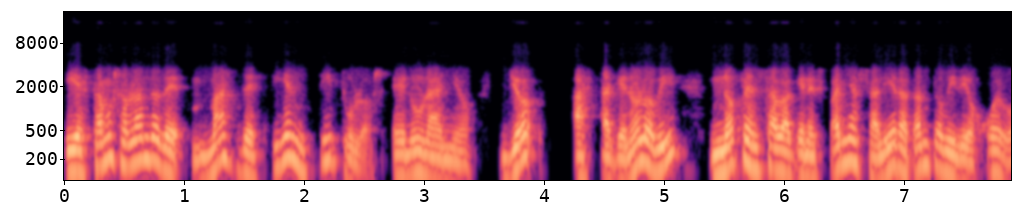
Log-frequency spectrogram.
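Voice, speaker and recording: A man talks with a fairly high pitch. His pitch swings very widely. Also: moderate pace. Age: 40s. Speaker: podcast host, game developer. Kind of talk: casual chat.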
